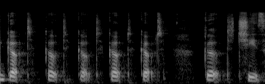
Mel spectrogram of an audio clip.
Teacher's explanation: when you're saying something like goat cheese the te is so tiny it's just a little little tap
